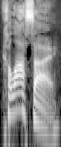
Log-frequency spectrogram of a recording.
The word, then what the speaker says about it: colossi: get it technically yes more than one of them is called colassi that is how you say that I understand that but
